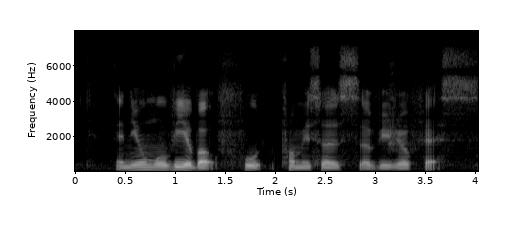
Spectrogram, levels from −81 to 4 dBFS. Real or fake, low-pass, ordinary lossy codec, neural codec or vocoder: real; 7.2 kHz; none; none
